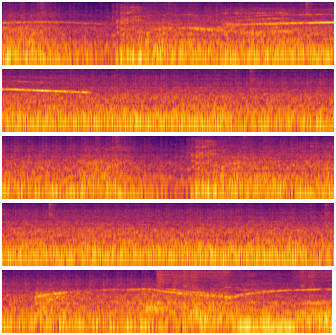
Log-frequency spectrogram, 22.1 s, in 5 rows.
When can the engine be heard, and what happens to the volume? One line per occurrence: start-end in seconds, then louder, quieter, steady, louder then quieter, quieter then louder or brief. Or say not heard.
0.0-22.0 steady.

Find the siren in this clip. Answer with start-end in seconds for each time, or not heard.
0.0-5.6, 18.1-22.0.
